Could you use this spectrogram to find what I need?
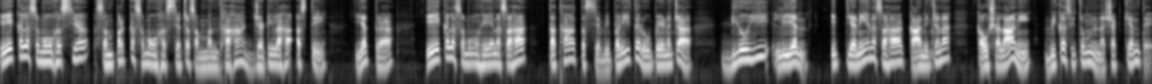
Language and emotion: Sanskrit, neutral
